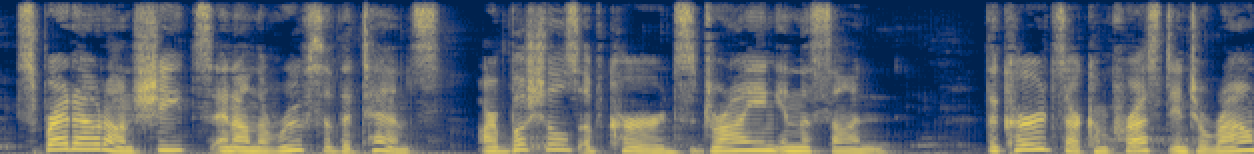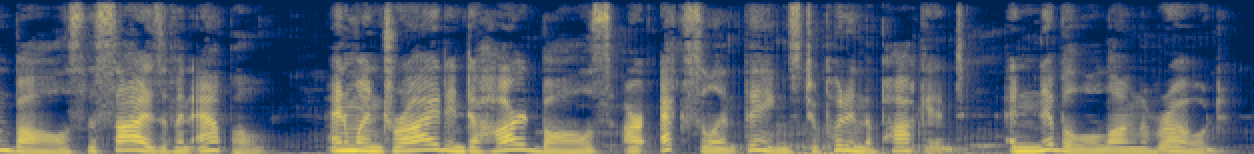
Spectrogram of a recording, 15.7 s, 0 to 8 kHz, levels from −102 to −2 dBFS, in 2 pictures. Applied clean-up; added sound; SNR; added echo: classical method log-MMSE.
